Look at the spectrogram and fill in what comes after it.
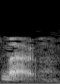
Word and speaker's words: Meaux: It's spelled M-E-A-U-X or something like that, is that right? – That is correct. And I believe it's pronounced Mo.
